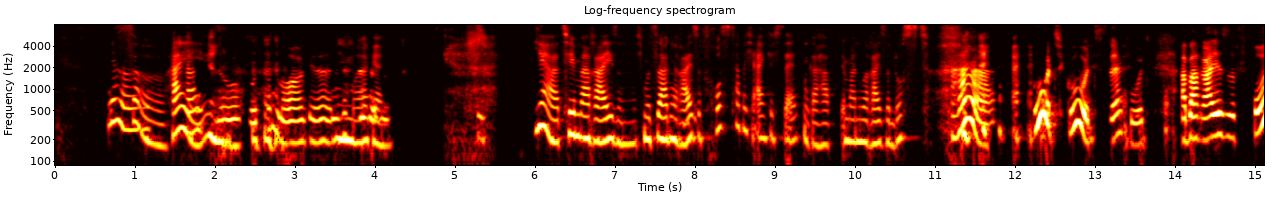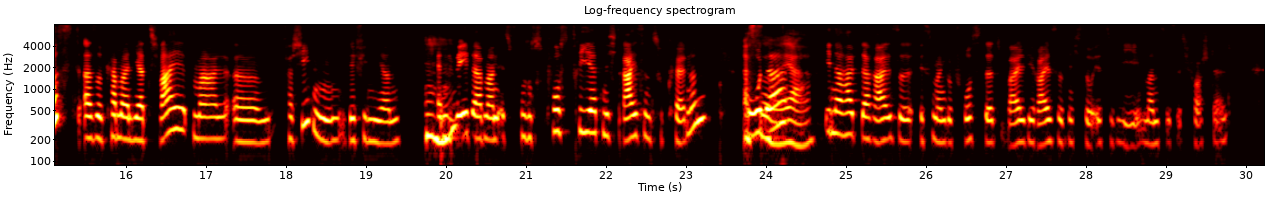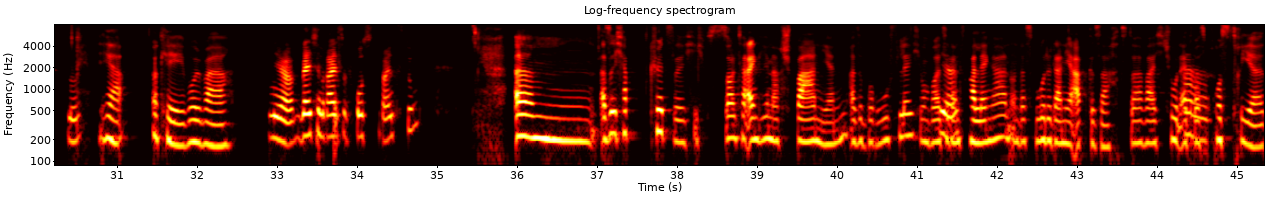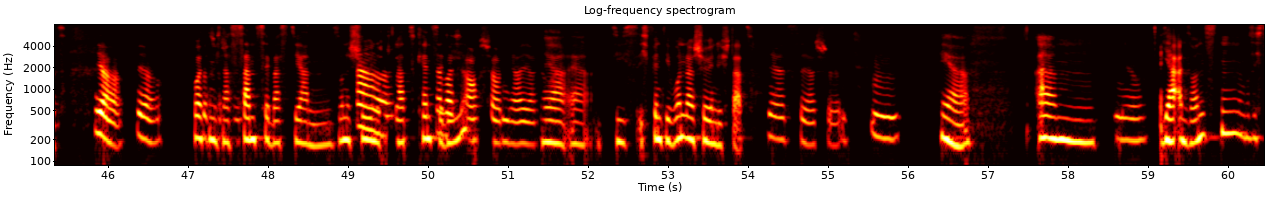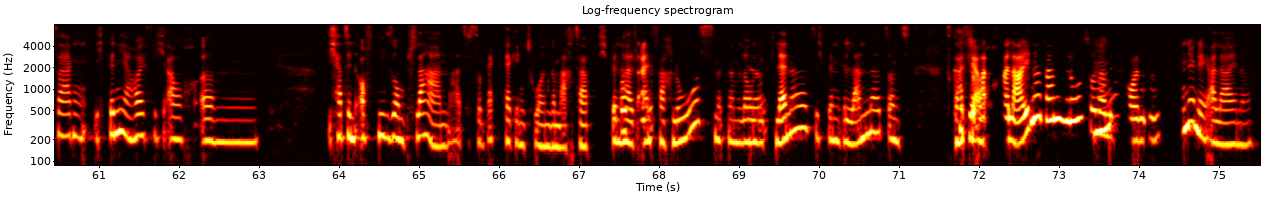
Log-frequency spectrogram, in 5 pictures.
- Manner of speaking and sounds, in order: chuckle; unintelligible speech; chuckle; unintelligible speech; drawn out: "Ähm"
- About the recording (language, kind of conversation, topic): German, unstructured, Wie bist du auf Reisen mit unerwarteten Rückschlägen umgegangen?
